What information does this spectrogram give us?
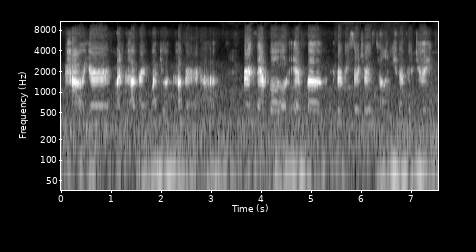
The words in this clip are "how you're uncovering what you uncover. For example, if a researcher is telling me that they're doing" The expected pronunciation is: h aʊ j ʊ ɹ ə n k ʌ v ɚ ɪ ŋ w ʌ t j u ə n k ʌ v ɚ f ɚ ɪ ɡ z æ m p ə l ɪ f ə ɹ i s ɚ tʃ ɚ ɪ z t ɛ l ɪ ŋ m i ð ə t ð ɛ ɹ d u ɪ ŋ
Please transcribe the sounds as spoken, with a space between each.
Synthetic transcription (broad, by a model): h aʊ j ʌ ɹ ə n k ʌ v ɚ ɪ ŋ w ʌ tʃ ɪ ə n k ʌ v ɚ f ɚ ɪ ɡ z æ m p ə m ɪ f ə ɹ i s ɚ tʃ ɚ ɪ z t ɛ l ɪ ŋ m i ð ə t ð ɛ ɹ d u ɪ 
